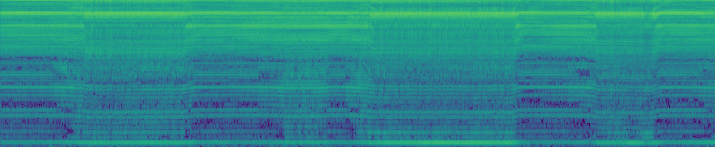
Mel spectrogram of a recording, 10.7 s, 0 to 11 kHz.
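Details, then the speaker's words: Coil tattoo machine while lengthening its stroke, run around 7 to 7.5 volts: a steady high electric buzz sags in pitch every few seconds. The machine is starting to bog and is barely usable. "So you can hear it's starting to get a little bit of a bog. And I can actually kind of use it, but not really."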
